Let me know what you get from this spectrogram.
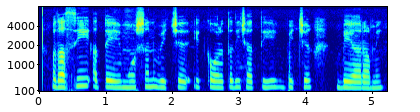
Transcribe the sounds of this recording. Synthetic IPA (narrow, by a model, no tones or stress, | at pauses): ʊd̪aːsiːʔət̪eːmoːsənʋɪt͡ʃɪkəɾt̪d̪iːt͡ʃʰaːt̪iːʋɪt͡ʃ | beːaːɾaːmiː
